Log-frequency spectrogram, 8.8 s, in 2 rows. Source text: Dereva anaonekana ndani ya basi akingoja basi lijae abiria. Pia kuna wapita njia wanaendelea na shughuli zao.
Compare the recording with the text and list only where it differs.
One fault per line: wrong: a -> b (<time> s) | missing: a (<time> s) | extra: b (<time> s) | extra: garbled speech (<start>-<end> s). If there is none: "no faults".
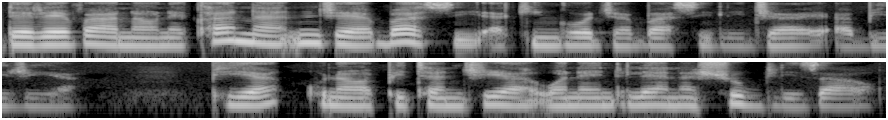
wrong: ndani -> nje (1.4 s)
